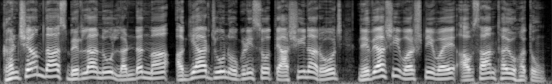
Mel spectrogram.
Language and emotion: Gujarati, neutral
